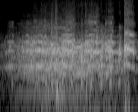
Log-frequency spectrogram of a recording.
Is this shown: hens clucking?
yes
